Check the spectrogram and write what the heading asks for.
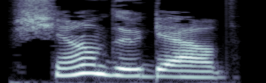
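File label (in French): "chien de garde", French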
